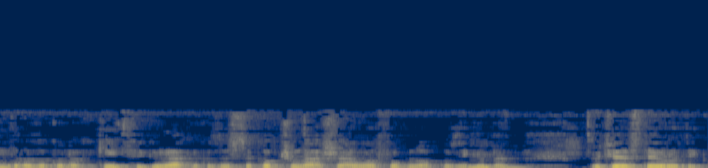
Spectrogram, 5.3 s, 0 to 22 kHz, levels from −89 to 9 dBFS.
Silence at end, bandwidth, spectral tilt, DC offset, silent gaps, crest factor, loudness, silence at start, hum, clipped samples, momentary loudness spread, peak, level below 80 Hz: 0 s; 7.8 kHz; -8.5 dB/octave; under 0.1%; none; 18 dB; -22 LUFS; 0 s; none; under 0.1%; 11 LU; -4 dBFS; -36 dBFS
